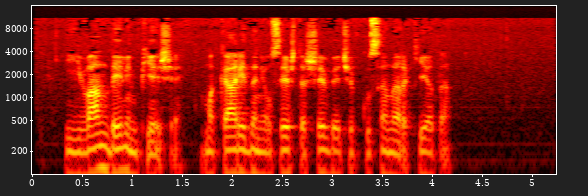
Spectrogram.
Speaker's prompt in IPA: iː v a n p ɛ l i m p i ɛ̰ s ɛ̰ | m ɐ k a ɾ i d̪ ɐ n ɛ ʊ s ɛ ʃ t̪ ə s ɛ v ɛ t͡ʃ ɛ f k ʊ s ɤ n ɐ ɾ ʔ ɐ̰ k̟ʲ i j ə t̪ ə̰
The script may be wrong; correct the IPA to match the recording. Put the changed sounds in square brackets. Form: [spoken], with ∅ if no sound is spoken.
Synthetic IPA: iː v a n [b] ɛ l i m p i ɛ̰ [ʃ] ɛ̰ | m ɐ k a ɾ i d̪ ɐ n ɛ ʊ s ɛ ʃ t̪ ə [ʃ] ɛ v ɛ t͡ʃ ɛ f k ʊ s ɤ n ɐ ɾ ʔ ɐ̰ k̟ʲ i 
